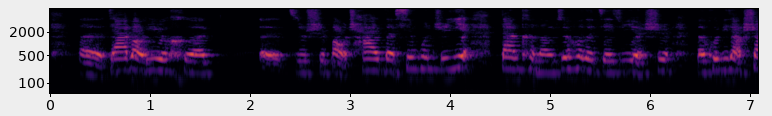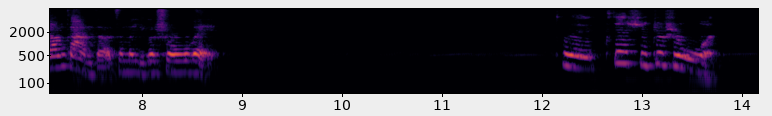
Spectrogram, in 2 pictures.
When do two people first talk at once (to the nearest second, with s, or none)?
none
